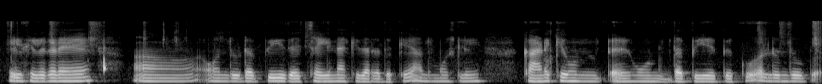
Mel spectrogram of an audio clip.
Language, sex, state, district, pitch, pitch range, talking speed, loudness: Kannada, female, Karnataka, Raichur, 145 Hz, 140-155 Hz, 130 wpm, -20 LUFS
